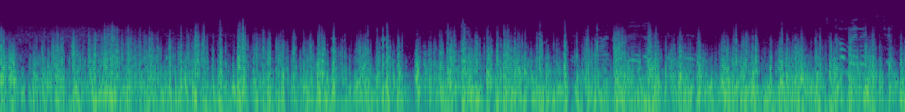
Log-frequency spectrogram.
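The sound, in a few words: strong wind on coast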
